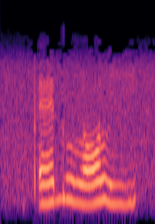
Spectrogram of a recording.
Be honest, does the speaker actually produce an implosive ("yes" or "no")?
no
